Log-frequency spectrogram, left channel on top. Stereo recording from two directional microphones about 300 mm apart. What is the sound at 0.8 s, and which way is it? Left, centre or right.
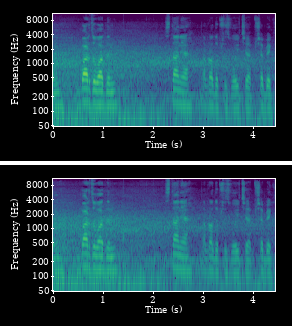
Speech, centre.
